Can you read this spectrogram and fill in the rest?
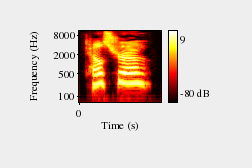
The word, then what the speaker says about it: Telstra: According to the prosecutor, the state presented his the evidence as part of this case called the Telestra or the Telstra. Sorry, I keep saying it wrong. Telstra Living Witness Project.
